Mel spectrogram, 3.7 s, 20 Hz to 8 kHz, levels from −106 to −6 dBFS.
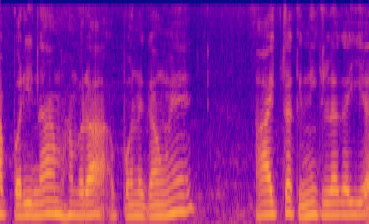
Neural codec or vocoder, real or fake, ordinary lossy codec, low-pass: vocoder, 22.05 kHz, 80 mel bands, WaveNeXt; fake; none; 7.2 kHz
